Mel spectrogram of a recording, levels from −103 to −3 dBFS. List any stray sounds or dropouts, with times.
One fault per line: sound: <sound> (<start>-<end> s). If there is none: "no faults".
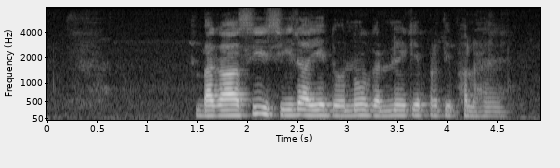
no faults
